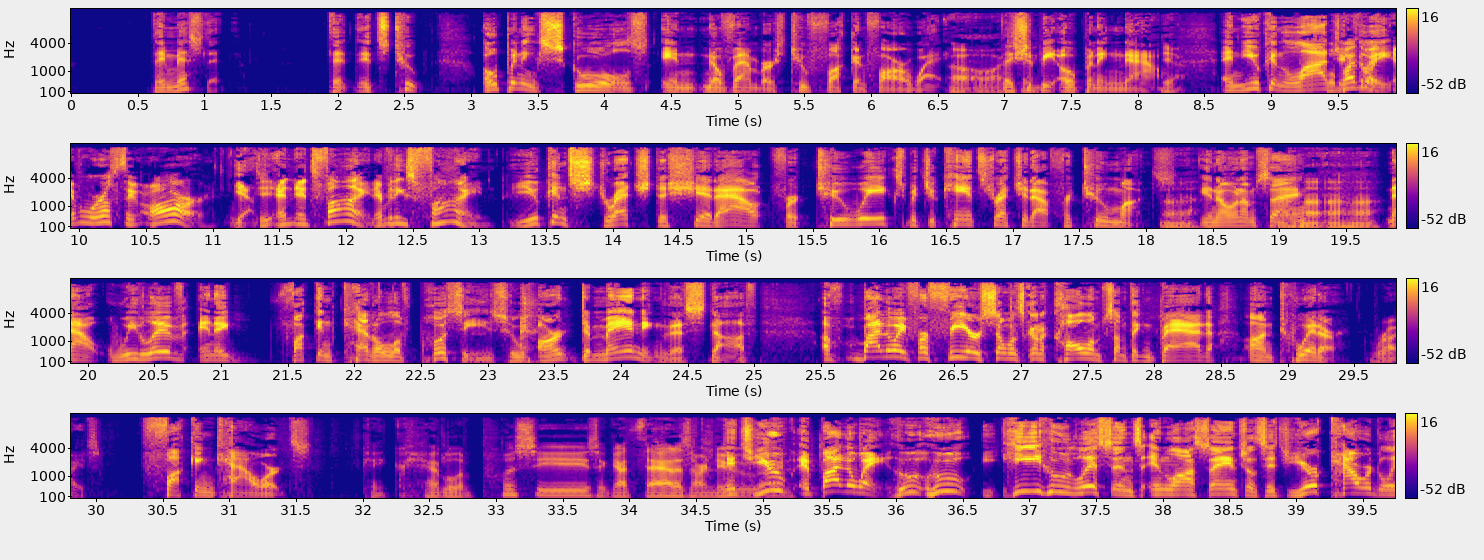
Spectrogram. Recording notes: going straight to the phones and speaking with a variety of callers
